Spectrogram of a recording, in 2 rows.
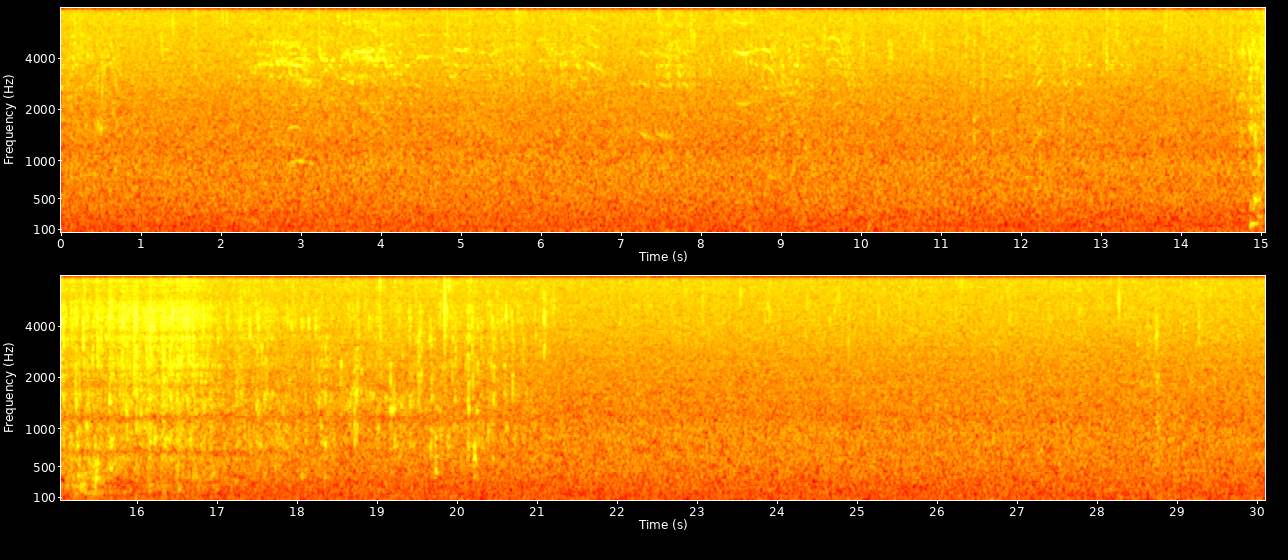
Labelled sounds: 2.4	3.2	Pacific white-sided dolphin, 3.5 to 4.1 kHz
3.7	4.1	Pacific white-sided dolphin, 3.8 to 4.5 kHz
6.6	6.8	Pacific white-sided dolphin, 3.2 to 3.8 kHz
8.4	8.8	Pacific white-sided dolphin, 4.2 to 4.6 kHz

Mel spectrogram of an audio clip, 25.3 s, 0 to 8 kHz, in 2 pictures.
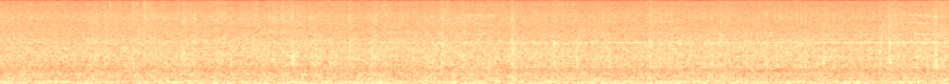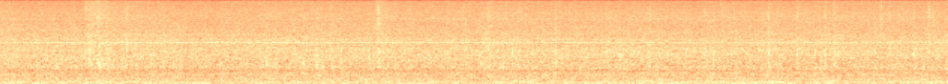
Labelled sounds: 6.2	6.5	killer whale, southern resident, 4.4 to 4.5 kHz
12.0	12.4	killer whale, southern resident, 3.3 to 3.5 kHz

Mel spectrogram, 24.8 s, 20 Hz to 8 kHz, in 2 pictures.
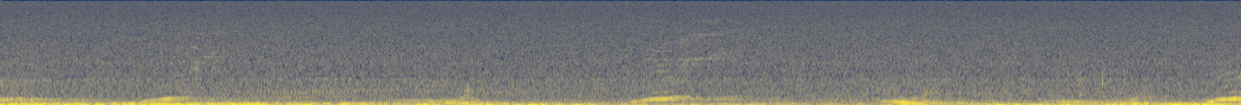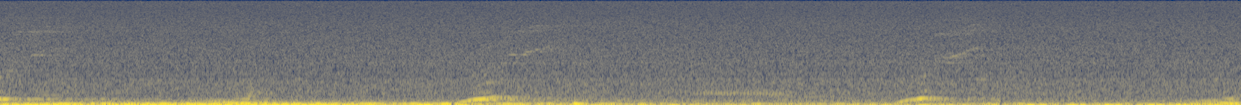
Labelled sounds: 6.9	7.2	humpback whale, 2.8 to 3.0 kHz
12.7	13.0	humpback whale, 3.0 to 3.2 kHz
17.6	18.0	humpback whale, 1.5 to 2.1 kHz
21.8	22.3	humpback whale, 1.4 to 2.0 kHz

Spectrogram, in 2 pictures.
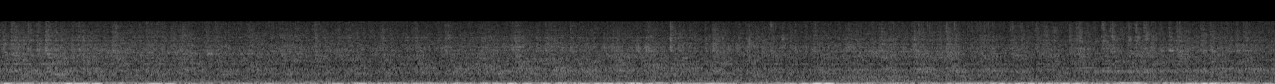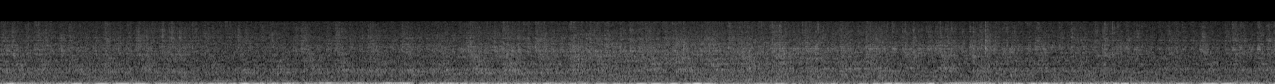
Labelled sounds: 23.7	24.0	vessel noise, 1.3 to 1.6 kHz

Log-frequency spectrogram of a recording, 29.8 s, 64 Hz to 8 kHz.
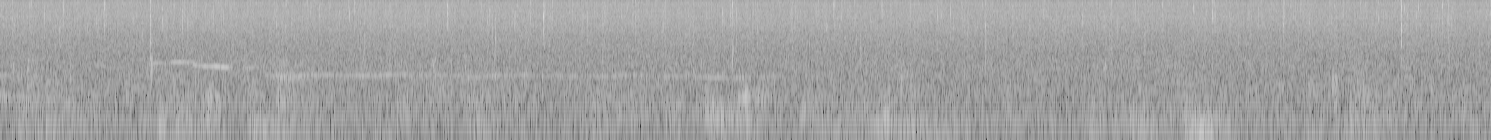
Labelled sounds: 3.0	4.6	humpback whale, 0.78 to 1.1 kHz

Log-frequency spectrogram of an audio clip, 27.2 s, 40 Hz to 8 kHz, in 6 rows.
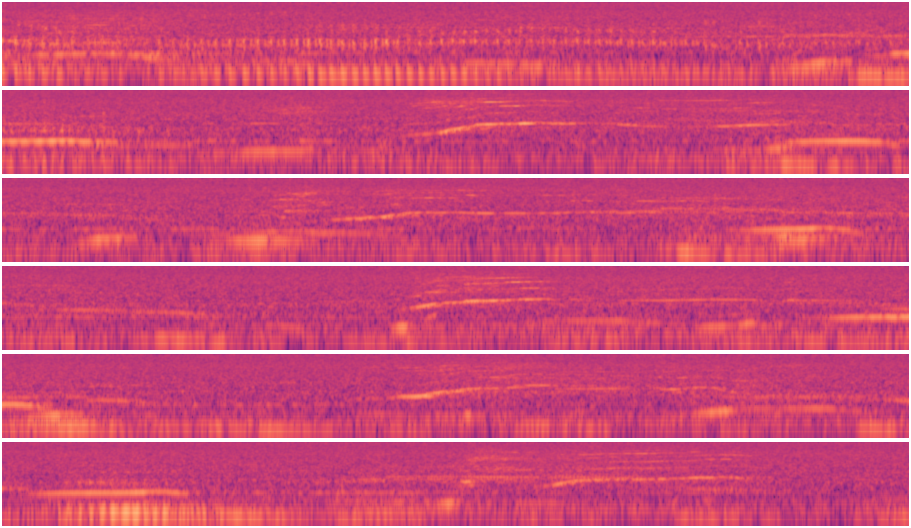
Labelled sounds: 0.3	0.6	humpback whale, 2.7 to 2.8 kHz
2.2	2.5	humpback whale, 1.0 to 1.3 kHz
3.9	4.3	humpback whale, 0.83 to 1.1 kHz
6.6	8.5	humpback whale, 0.80 to 4.9 kHz
11.0	13.0	humpback whale, 0.80 to 3.7 kHz
15.7	16.4	humpback whale, 0.80 to 3.9 kHz
16.7	17.3	humpback whale, 0.86 to 1.1 kHz
20.3	21.3	humpback whale, 0.80 to 1.2 kHz
24.7	26.5	humpback whale, 0.80 to 4.0 kHz

